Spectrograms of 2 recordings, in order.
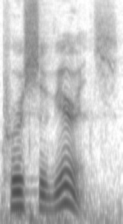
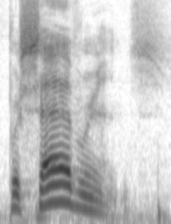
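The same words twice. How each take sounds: First: The stress falls on the first syllable. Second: The stress falls on the second syllable. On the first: The speaker calls it right. "in English, you put all the emphasis on the first syllable" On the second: The speaker calls it wrong. "that's a wrong way of reading it in English"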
